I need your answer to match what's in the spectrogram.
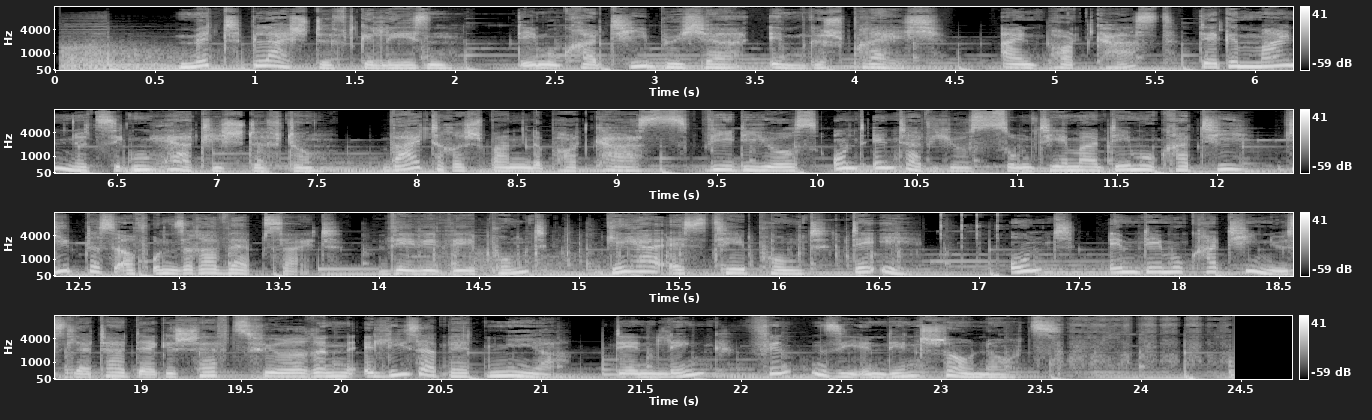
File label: Voiceover Podcast Intro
